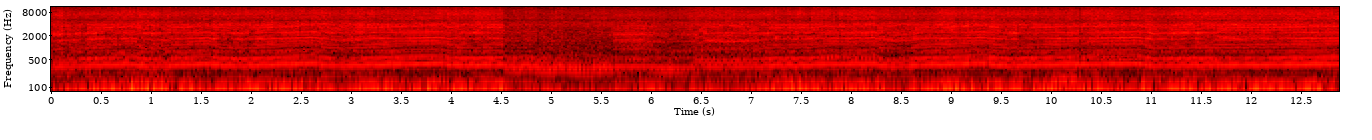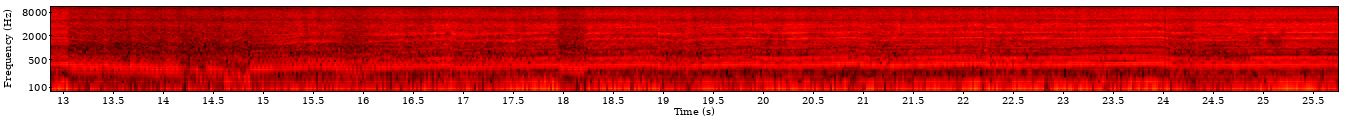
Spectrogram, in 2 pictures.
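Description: A racing car engine screams at high revs, rising through the gears and dropping sharply when braking.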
